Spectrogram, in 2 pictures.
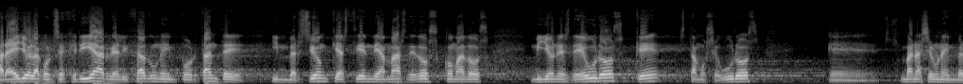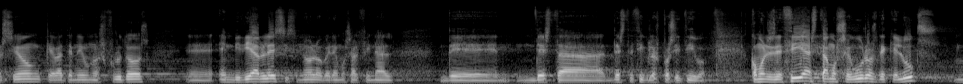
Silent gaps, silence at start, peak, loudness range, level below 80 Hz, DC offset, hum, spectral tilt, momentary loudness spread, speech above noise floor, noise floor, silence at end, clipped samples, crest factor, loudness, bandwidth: none; 0 s; -2 dBFS; 4 LU; -58 dBFS; under 0.1%; none; -5.5 dB/octave; 14 LU; 21 dB; -43 dBFS; 0 s; under 0.1%; 20 dB; -22 LUFS; 16 kHz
